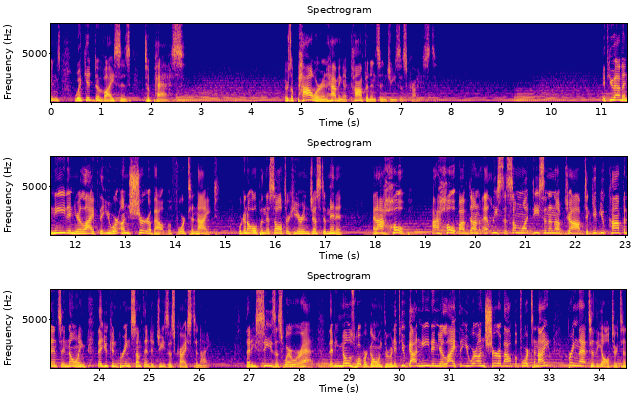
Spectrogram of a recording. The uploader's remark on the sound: a service recording from Connect Point UPC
